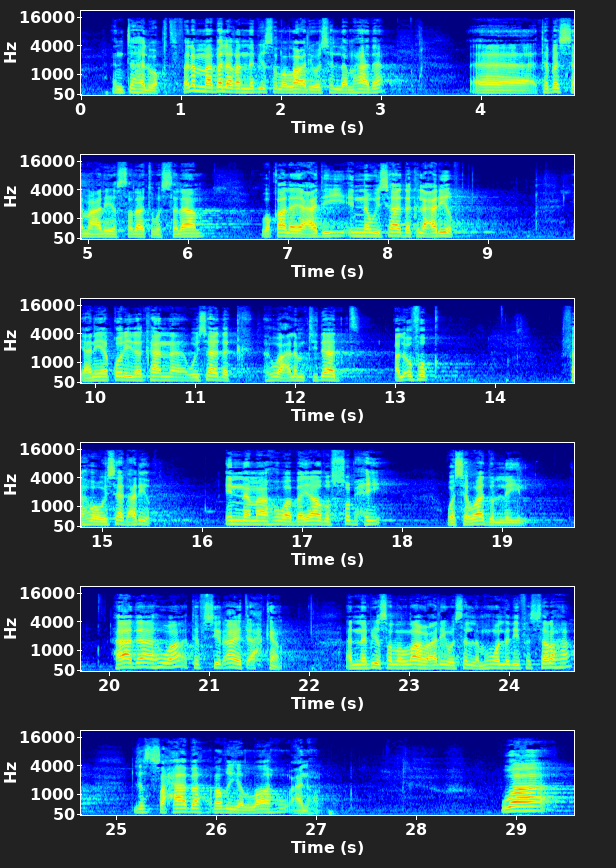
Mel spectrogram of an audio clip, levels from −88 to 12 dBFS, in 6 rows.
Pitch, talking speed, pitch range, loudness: 155 Hz, 115 wpm, 140-175 Hz, -22 LUFS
